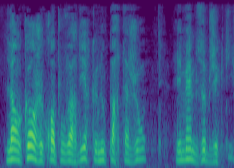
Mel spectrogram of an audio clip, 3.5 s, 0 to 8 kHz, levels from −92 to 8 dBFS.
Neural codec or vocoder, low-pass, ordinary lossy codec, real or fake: none; 7.2 kHz; AAC, 32 kbps; real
